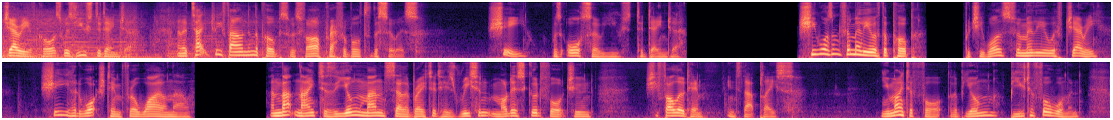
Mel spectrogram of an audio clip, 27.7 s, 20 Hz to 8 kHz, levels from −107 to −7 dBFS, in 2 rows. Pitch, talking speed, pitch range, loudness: 125 Hz, 165 wpm, 110-155 Hz, -24 LUFS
